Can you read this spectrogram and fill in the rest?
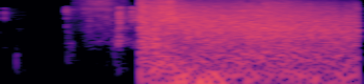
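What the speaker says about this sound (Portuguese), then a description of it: "deu um tiro na parede." A gunshot striking a wall in the online shooter CrossFire: a few faint clicks and taps, then a sudden loud broadband burst that holds as a dense, roaring wash to the end.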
